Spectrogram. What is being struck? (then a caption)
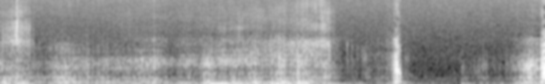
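Foam microphone windscreen. Both hands rub and scratch a large, soft, porous black foam microphone windscreen with the cotton tips of two Q-tips. The result is a dense, muffled, low rumbling rustle that swells and fades, broken by brief sharp scratchy bursts near the middle and at the end.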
